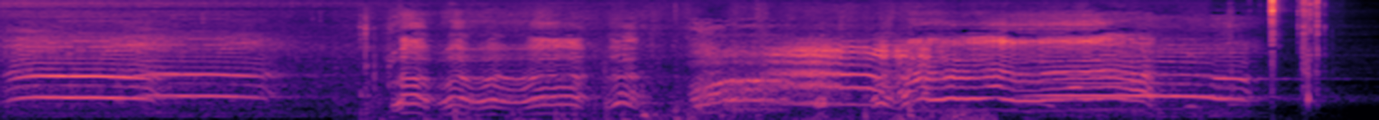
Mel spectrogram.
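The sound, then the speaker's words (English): Several goats scream and bleat in loud, wavering, almost human-sounding cries that overlap and trail off, with one harsh bleat opening and a chorus of wailing calls filling the rest. “That was goats.”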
